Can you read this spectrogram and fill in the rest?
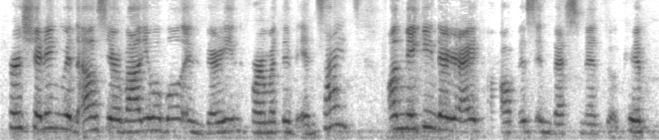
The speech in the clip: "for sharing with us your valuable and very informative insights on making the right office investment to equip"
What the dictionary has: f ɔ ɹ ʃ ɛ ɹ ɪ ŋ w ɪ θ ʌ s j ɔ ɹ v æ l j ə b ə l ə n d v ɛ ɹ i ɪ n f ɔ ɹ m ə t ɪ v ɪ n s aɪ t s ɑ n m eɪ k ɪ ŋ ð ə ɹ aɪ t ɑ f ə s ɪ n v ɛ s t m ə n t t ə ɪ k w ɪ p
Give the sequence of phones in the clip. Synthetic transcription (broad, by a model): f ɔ ɹ ʃ ɛ ɹ ɪ ŋ w ɪ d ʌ s j ɔ ɹ v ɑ l j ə b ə l ə n d v ɛ ɹ i ɪ n f ɔ ɹ m ə t ɪ v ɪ n s aɪ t s ɑ n m eɪ k ɪ ŋ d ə ɹ aɪ t ɑ f ə s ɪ n v ɛ s t m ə n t t ə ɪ k w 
